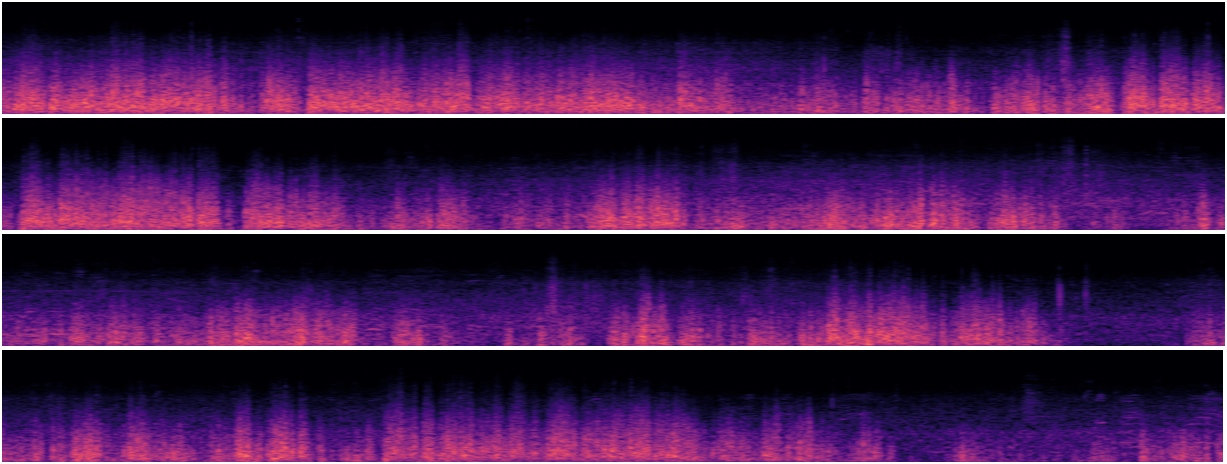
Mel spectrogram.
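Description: Wind gusts hard and buffets outdoors.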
